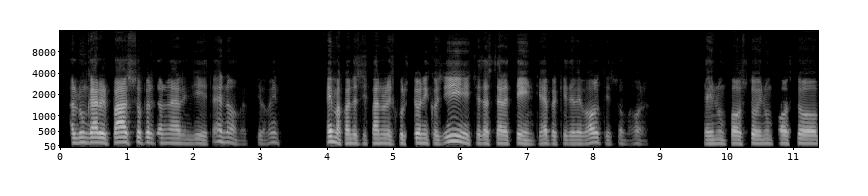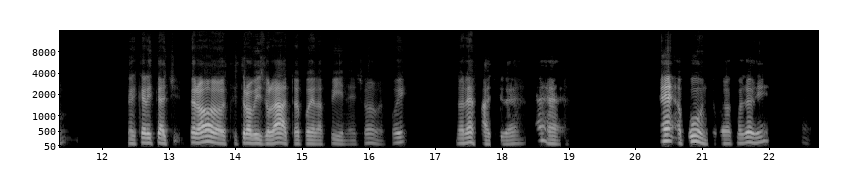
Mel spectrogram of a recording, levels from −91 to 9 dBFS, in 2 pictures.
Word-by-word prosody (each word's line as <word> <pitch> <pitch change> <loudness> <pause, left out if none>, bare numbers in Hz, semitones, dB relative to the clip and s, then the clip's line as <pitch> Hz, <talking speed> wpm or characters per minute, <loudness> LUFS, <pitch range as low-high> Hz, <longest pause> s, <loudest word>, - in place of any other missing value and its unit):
allungare 155 +1 +5
il 145 - +2
passo 160 +1 +6
per 155 -2 -1
tornare 140 -2 -4
indie 125 -2 -9
Eh 175 - -4
no, 155 -5 -7
ma 105 -1 -27
effettivame 130 +7 -16 0.7
Eh 170 - +8
ma 140 -6 +2
quando 135 0 -1
si 125 +1 -15
fanno 135 +1 -1
le 135 - -1
escursioni 135 +3 -1
così 150 +4 +2
c'è 130 - -6
da 130 -1 0
stare 130 0 0
attenti 120 -4 -2
eh, 130 0 -1
perché 125 0 -8
delle 120 0 -4
volte 145 +2 -2
insomma 115 -1 -19
ora, 115 -7 -17 0.8
è 120 - -7
in 125 +1 -3
un 125 -3 -8
posto 125 +2 -1
in 125 0 -5
un 130 -1 -9
posto 130 +1 0 0.9
per 130 -1 -8
carità, 145 0 +1
c - - -26 0.2
però 155 -4 +5
ti 125 - -26
trovi 135 +2 +2
isolato 125 +1 +2
eh, 125 - -6
poi 125 -1 -4
alla 115 -1 -7
fine 115 -5 -13
insomma; 130 +4 -16
e - - -34
poi 150 +3 -9 0.7
non 135 +1 -6
è 155 0 +2
facile 120 +3 -10 0.2
eh. 210 - -6
Eh-eh! 110 - -7 1.4
Eh, 195 +1 +8
appunto 145 -2 -2
quella 130 0 -7
cosa 145 +4 -2
lì. 155 +5 -5 0.5
Eh. - - -39
130 Hz, 160 wpm, -24 LUFS, 125-145 Hz, 1.4 s, Eh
